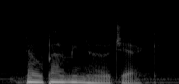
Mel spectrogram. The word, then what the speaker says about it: dopaminergic: Dopaminergic.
